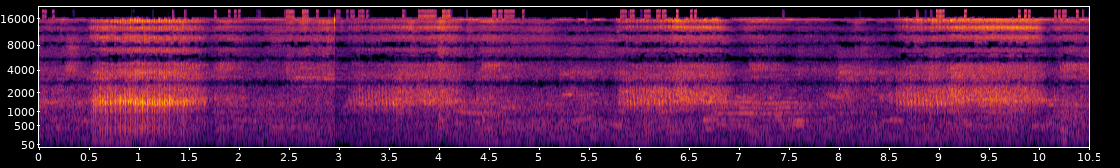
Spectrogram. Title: Fat Boy Snores on Lunch Break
